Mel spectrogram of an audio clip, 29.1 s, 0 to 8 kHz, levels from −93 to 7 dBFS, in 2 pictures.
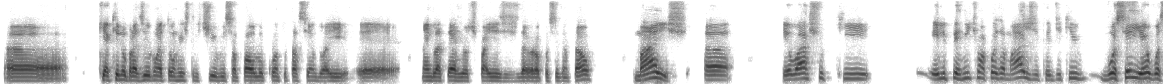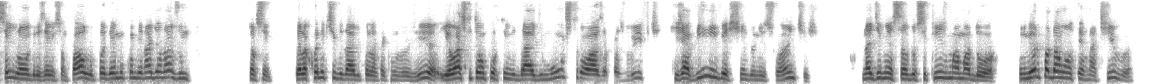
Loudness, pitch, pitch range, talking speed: -22 LUFS, 185 Hz, 155-220 Hz, 175 wpm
